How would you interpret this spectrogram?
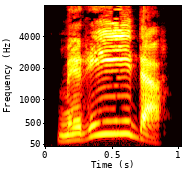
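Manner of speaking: Mérida with a long, high RI: me-REE-da; Mérida misstressed as me-RI-da, as if unaccented; wrong middle stress. Shown as a demonstration. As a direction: drag out and push the middle syllable of Mérida. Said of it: "Without the accent, it would be".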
